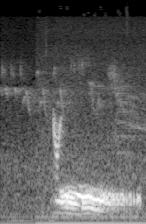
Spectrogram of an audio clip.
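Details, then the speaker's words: A drawn-out, low gurgling rumble lasting under a second, from a woman who had just eaten, caught live on a stream; bird chirps are added park ambience: stomach growling. "that's my stomach I hope you didn't hear that no I gotta stand up now I just ate though why laughs"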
